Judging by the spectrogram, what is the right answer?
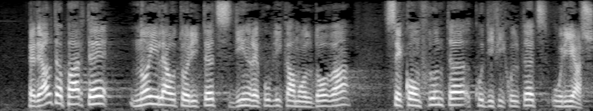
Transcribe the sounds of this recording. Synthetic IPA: pe̞d̪e̞alt̪əpart̪e̞ | no̞ile̞aut̪o̞ɾit̪ət̪sʲd̪inre̞publikamo̞ld̪o̞va | se̞ko̞nfɾunt̪əkud̪ifikult̪ət̪sʲuɾia̰ʃe̥

